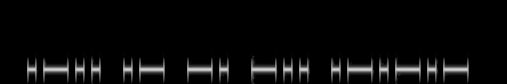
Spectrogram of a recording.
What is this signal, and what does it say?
Morse code, heard as a keyed tone, about 15 wpm, 700 Hz. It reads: LAND.
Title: Sentences from Top 1000 Words - Review Part 1 - 15wpm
